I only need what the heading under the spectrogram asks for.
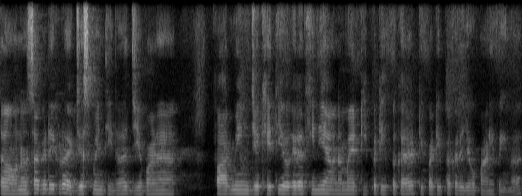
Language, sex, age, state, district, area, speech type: Sindhi, male, 30-45, Gujarat, Surat, urban, spontaneous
